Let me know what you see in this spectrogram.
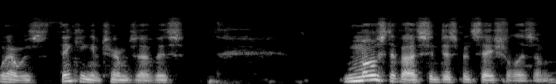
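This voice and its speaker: Against a quiet background, a man speaks at a moderate pace with a fairly low pitch and ordinary pitch variation, the sound dry and close with no echo. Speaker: theologian and teacher. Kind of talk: casual lecture. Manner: halting, many fillers; animated.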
